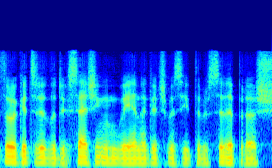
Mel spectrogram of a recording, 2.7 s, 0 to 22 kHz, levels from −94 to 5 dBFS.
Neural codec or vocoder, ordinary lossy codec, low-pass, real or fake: codec, 16 kHz, 0.2 kbps, FocalCodec; MP3, 48 kbps; 7.2 kHz; fake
